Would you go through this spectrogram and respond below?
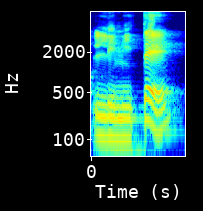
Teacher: veremos no lleva tilde Y por último limité pretérito indefinido o pretérito perfecto simple lleva acento en la última sílaba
